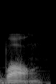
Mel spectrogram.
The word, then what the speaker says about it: Wang: I know he pronounces it Wong, but it's like Han Solo.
